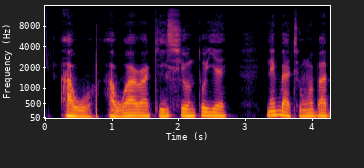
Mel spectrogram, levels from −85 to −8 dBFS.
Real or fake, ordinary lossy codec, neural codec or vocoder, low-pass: fake; none; codec, 44.1 kHz, 7.8 kbps, Pupu-Codec; 14.4 kHz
